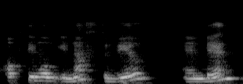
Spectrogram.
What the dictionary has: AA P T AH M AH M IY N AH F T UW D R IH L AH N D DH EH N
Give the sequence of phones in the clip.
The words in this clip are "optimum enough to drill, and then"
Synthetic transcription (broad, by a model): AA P T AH M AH M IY N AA F T UW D IH L AH N D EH N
